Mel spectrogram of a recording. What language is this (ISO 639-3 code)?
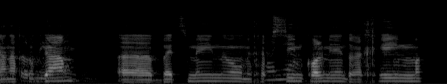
heb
